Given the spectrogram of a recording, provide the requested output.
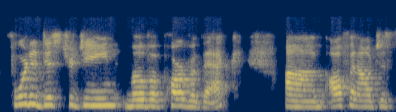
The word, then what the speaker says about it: fortidystrogene movaparvovec: And it has a new generic name that is a mouthful, but I'm going to do my best to pronounce it. It's fortidystrogene movaparvovec.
